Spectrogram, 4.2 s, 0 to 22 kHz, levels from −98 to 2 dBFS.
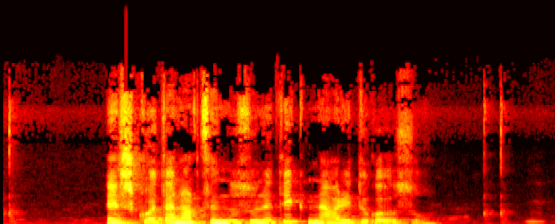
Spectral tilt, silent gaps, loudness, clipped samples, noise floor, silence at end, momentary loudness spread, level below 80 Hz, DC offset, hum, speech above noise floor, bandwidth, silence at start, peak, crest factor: -3 dB/octave; none; -16 LUFS; under 0.1%; -59 dBFS; 0.15 s; 12 LU; -58 dBFS; under 0.1%; none; 42 dB; 16 kHz; 0.8 s; 0 dBFS; 20 dB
